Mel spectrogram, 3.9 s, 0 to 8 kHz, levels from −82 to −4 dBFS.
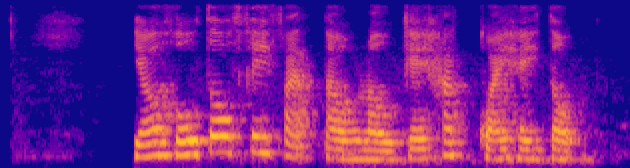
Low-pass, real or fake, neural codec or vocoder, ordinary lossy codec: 7.2 kHz; real; none; Opus, 64 kbps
